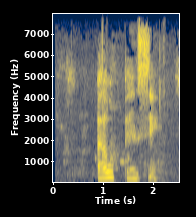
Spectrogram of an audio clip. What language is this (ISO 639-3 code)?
epo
